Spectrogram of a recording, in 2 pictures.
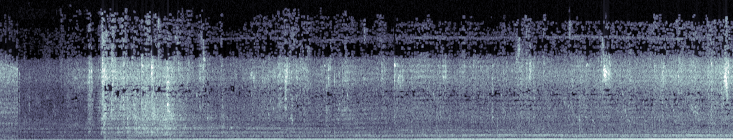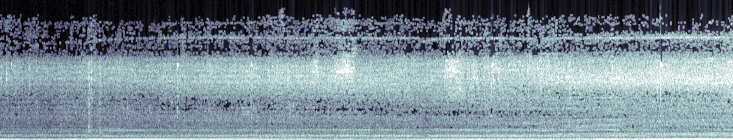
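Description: Soil scrapes and pushes along under a loader's bucket.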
